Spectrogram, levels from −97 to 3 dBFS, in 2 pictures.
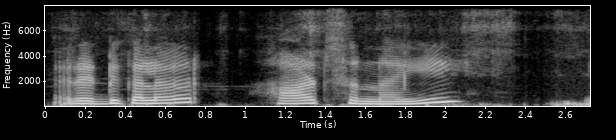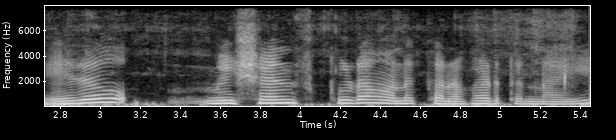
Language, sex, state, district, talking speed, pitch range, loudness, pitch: Telugu, female, Andhra Pradesh, Annamaya, 90 wpm, 210-260 Hz, -15 LUFS, 230 Hz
